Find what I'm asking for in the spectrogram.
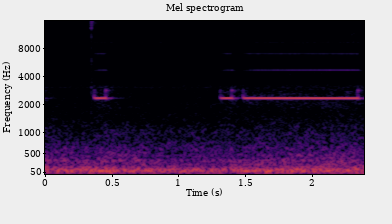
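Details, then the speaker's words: Multimeter on continuity with its leads touched together, before testing a Samsung dryer heating element: a brief high beep, then a steady beep about a second long; normal continuity beep. "you can see it makes a beeping sound and that just means that there's electricity running through these"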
